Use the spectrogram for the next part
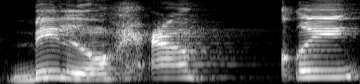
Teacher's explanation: قاف green colour میں ہے، اس پر شد جو ہے یہ آسمانی کلر میں ہے۔ یہاں پر قاف کو پر بھی کریں گے اور یہاں پر قلقلہ بھی کرنا ہے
